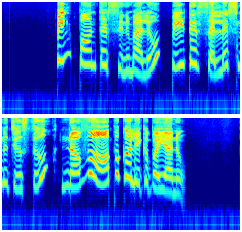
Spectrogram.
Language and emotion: Telugu, happy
